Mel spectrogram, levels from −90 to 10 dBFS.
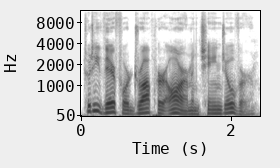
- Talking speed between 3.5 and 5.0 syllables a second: No, 6.3 syllables/s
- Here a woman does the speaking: No, male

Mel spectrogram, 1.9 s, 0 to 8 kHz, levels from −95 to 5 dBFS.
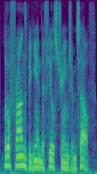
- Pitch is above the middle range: No, low, 115 Hz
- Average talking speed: No, fast, 215 wpm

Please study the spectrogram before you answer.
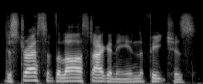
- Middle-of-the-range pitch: Yes, medium, 145 Hz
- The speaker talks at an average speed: No, fast, 265 wpm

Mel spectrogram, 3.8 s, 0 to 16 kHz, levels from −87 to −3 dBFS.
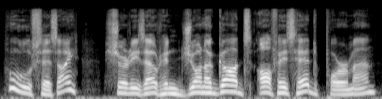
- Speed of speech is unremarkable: No, fast, 235 wpm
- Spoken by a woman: No, male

